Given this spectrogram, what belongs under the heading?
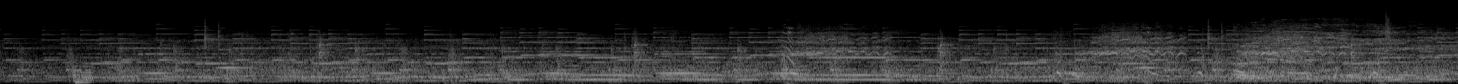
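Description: Horses neigh and whinny repeatedly over clip-clopping hooves and busy game-like background sounds in the video game Silent Hill 3, fairly faint overall.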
